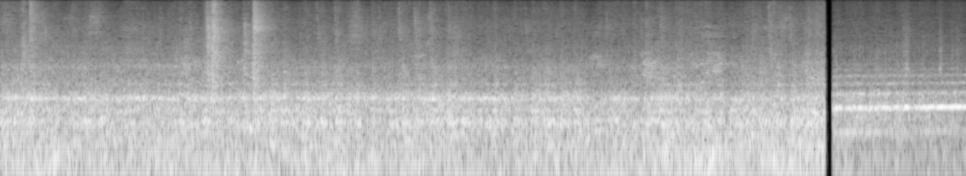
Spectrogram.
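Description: Commuter train running at speed, heard from inside the carriage: a loud, steady rumble and rattle with a constant hum and a few clicks from the track. It breaks off briefly near the end and resumes with a steadier whine.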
